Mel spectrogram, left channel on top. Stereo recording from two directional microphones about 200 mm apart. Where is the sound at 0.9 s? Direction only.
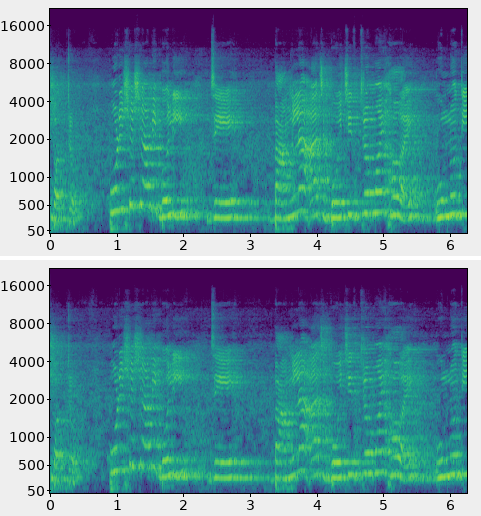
25° left (ahead or behind).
